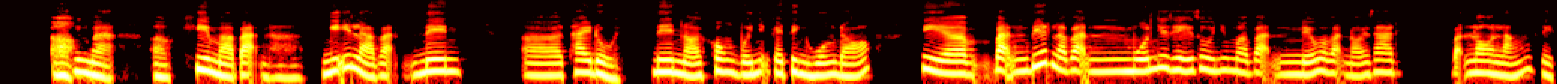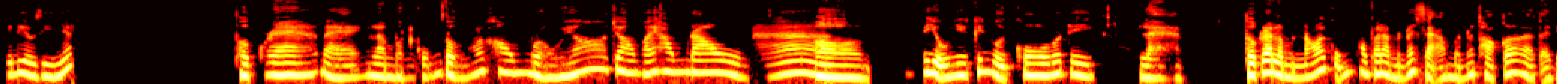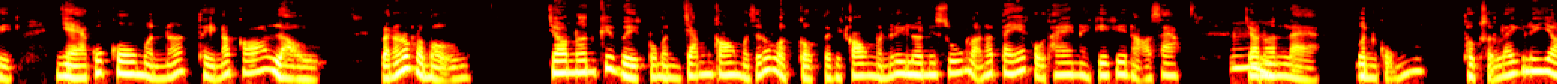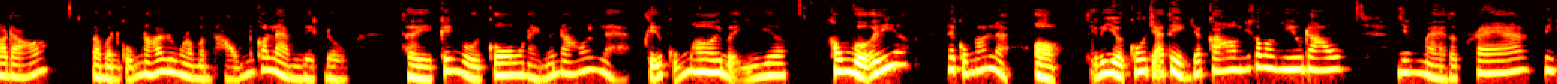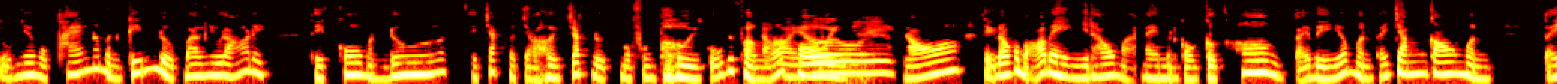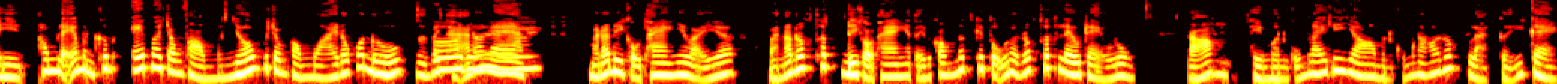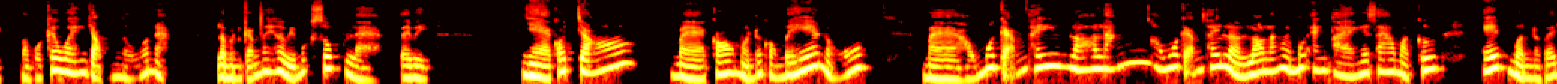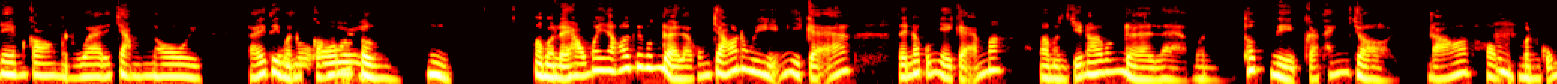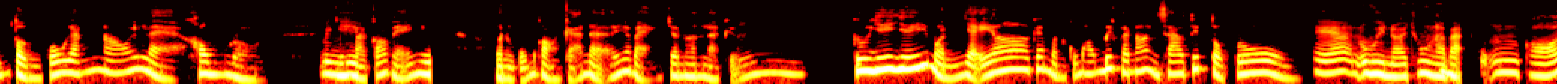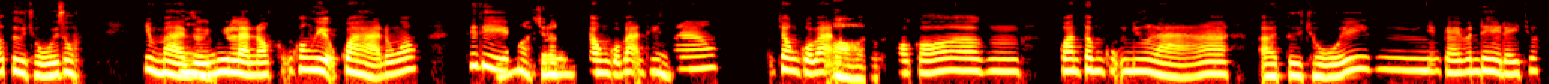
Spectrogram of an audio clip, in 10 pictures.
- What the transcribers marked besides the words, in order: tapping; other background noise; laughing while speaking: "trời ơi"; laughing while speaking: "một phần mười"; distorted speech; other noise
- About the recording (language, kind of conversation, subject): Vietnamese, advice, Làm sao để tôi nói “không” một cách dứt khoát mà không cảm thấy tội lỗi?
